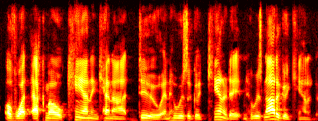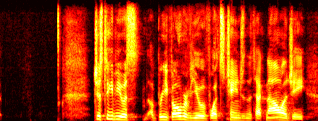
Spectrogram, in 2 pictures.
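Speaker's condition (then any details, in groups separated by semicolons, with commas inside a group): No condition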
